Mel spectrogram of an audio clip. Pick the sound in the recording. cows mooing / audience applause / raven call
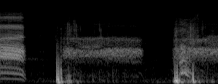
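raven call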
